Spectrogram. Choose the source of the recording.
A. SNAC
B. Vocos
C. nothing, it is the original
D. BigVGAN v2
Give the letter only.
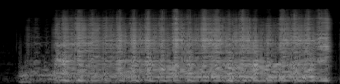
D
